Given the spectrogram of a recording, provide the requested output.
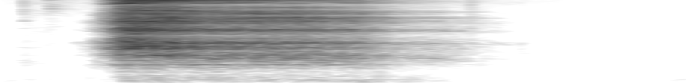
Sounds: Sigh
